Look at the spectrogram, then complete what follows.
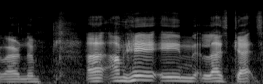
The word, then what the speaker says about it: Les Gets: them I'm here in Les Gets or Lachey's you're supposed to pronounce it and the next question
